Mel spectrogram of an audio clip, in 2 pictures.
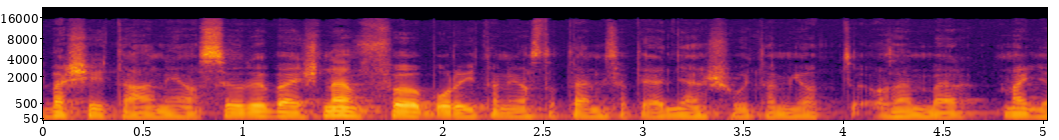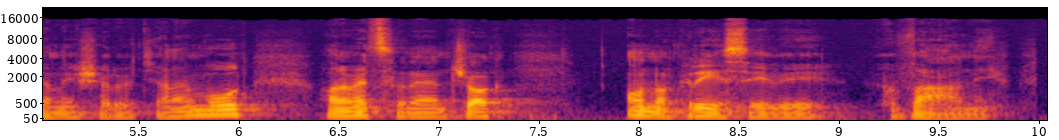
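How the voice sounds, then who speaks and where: An ordinary speaking voice, a man at a fairly slow pace with fairly even intonation. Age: 40s. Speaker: winemaker. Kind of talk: interview.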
